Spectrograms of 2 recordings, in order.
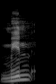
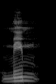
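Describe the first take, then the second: First: The word ends with an n sound. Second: The word ends with an m sound. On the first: The speaker calls it wrong. "മിൻ എന്നല്ല ഇവിടെ ഉച്ചരിക്കേണ്ടത്" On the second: The speaker calls it right. "മിം എന്നാണ്"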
